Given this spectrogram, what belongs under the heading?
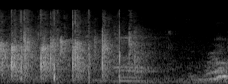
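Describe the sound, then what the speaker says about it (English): A few people clapping in short separate bursts at a map convention, fairly close, fading out partway through with some voices. "We gotta clap now."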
